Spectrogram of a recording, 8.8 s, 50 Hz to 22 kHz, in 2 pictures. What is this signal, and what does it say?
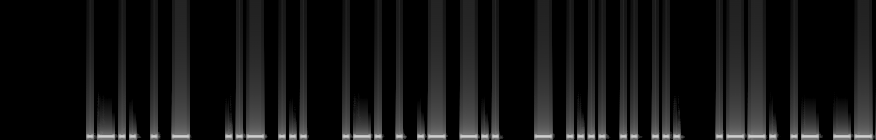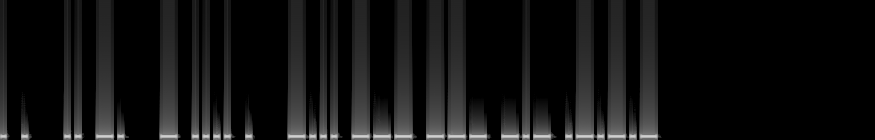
Morse code, heard as a keyed tone, about 46 wpm, 700 Hz. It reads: LET US READ THIS PAGE IN THE BOOK.
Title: Sentences from Top 1000 Words - Review Part 1 - 45wpm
